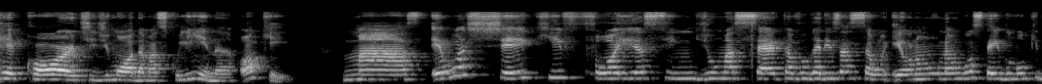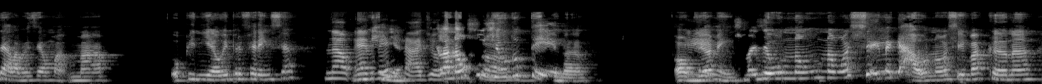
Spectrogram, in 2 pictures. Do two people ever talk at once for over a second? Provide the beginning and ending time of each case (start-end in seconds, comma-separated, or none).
13.9-15.8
